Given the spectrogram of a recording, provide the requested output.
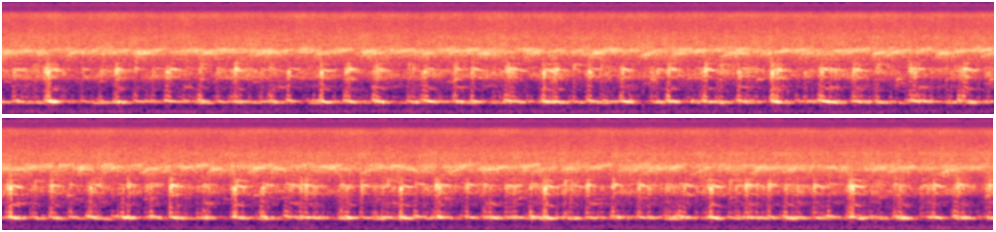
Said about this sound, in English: This is often the earliest of the warm weather frogs to begin calling, and in mild winters, it may be heard as early February, even in northern Florida. From a distance, its explosive call sounds like a baying hound.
